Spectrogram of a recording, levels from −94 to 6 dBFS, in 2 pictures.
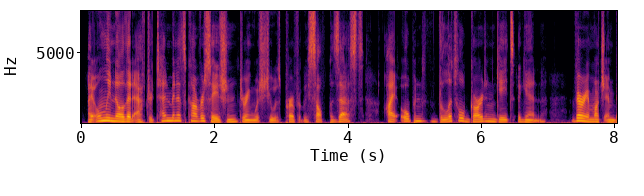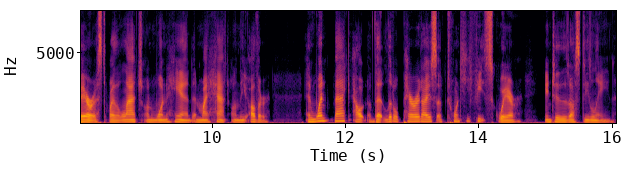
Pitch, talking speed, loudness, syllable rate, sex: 140 Hz, 200 wpm, -22 LUFS, 6.0 syllables/s, male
